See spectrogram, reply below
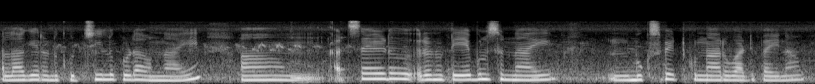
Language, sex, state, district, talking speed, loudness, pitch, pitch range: Telugu, female, Telangana, Mahabubabad, 105 wpm, -12 LUFS, 215 Hz, 200-240 Hz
